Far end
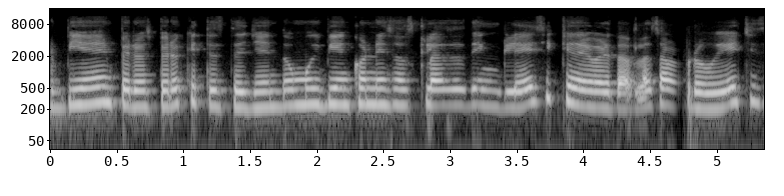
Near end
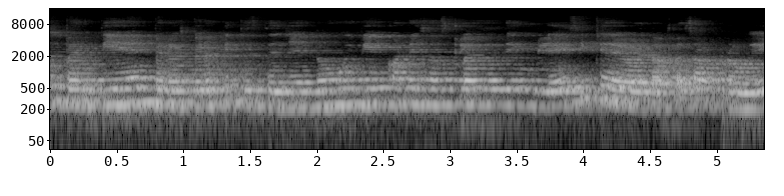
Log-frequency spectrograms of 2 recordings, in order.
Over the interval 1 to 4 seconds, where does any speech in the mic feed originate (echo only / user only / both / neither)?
echo only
